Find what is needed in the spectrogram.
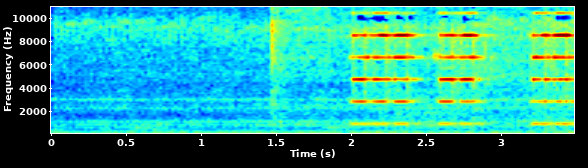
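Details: High inspiratory airway pressure alarm on a mechanical ventilator: repeated high-pitched electronic alarm tones over a steady machine hum, from critical care training on troubleshooting high airway pressure; a potentially life-threatening alarm.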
